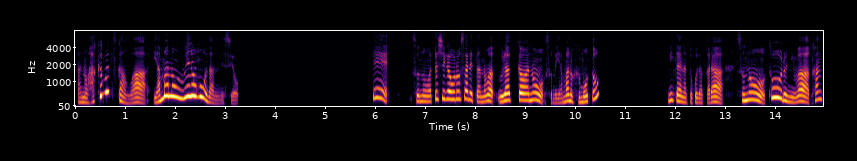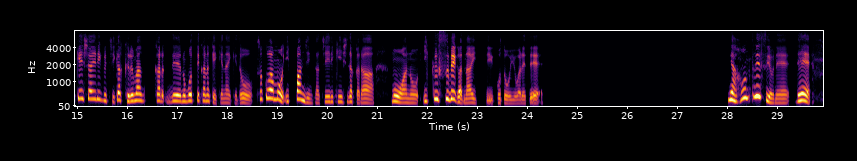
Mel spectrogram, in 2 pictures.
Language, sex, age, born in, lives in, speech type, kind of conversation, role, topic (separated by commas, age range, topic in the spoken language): Japanese, female, 40-44, Japan, Japan, conversation, podcast, guest, 地図アプリの案内に従っていて、ひどい目にあったことはありますか？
